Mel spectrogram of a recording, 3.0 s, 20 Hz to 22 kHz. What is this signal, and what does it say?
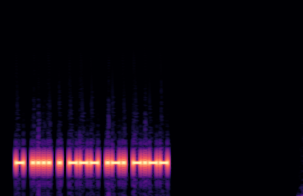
Morse code, heard as a keyed tone, about 43 wpm, 700 Hz. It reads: THEORY
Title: Six Letter Words - 45wpm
